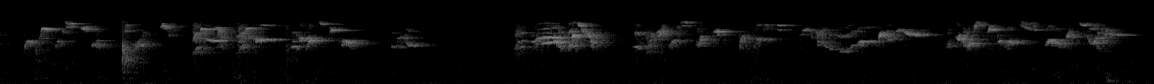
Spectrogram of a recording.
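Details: Young goldfinch, five months old, recorded in Livno, delivering bursts of fast tinkling, twittering song with rising and falling slurs. Three separate runs are divided by short pauses, the longest a silent gap of about a second around the four-second mark.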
